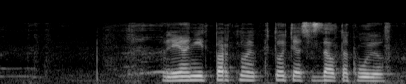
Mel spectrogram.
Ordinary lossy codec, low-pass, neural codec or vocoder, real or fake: none; 7.2 kHz; codec, 44.1 kHz, 3.4 kbps, Pupu-Codec; fake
